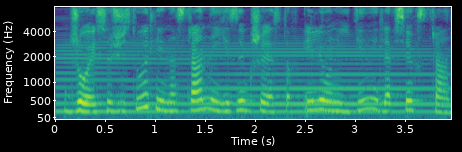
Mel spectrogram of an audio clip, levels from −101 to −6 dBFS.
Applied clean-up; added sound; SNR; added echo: none; Bowed string instrument; 10 dB; none.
